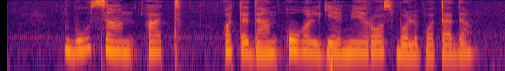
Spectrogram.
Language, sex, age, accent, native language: Uzbek, female, 25-34, Toshkent shahri, Uzbek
